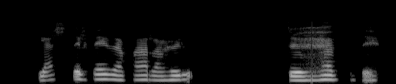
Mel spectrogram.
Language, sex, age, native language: Icelandic, female, 9, Icelandic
